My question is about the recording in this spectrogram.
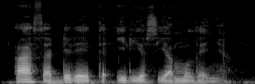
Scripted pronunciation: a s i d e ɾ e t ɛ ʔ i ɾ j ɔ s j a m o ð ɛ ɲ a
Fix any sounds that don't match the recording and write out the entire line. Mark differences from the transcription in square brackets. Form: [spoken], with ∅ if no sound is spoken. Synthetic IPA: a s [a] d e ɾ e t ɛ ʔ i ɾ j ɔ s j a m o ð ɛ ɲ a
